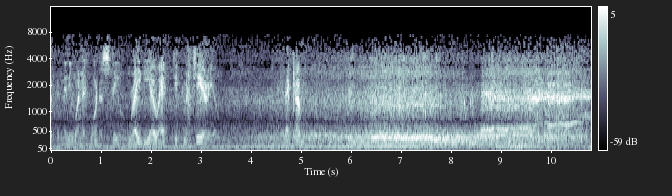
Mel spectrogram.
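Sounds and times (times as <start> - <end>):
speech: 0.0 - 3.6, 4.7 - 6.0
car engine revving on a road: 2.7 - 10.7.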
